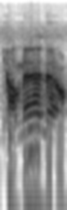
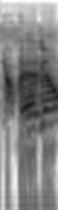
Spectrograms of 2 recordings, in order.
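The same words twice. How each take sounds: First: "mad" leaned on, falling smugly; smug taunt. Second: Taunting chat. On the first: To chat, rubbing in that viewers are mad: smug. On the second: To chat, taunting viewers who are angry at him: teasing. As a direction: goad the chat, rising. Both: Real, not acted.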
